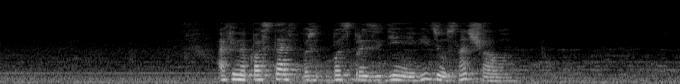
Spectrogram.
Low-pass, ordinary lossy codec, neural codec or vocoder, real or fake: 7.2 kHz; MP3, 64 kbps; none; real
